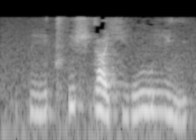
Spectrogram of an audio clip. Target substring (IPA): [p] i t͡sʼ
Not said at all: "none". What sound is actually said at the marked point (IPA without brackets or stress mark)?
p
